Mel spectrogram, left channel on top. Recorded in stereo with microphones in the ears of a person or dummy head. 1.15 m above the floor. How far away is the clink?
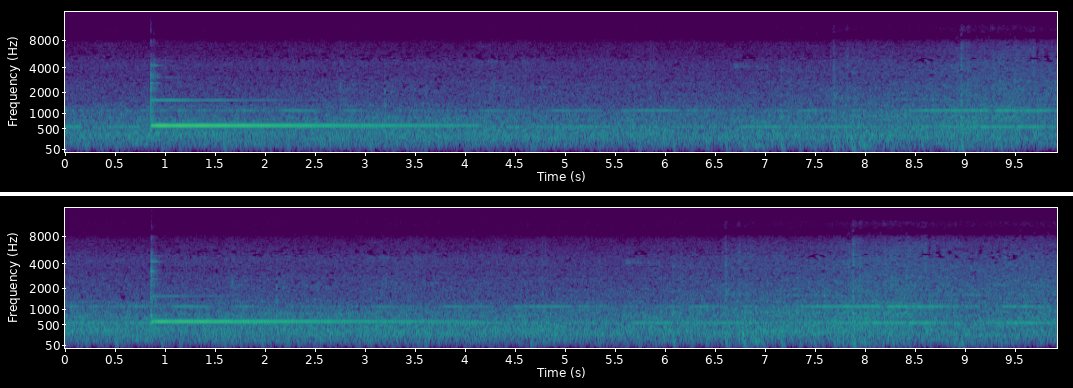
About 0.9 m.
